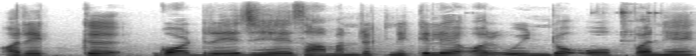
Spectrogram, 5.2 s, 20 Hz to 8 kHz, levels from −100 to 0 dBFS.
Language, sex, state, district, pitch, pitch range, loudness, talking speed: Hindi, female, Odisha, Khordha, 220 Hz, 200-225 Hz, -18 LUFS, 140 wpm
